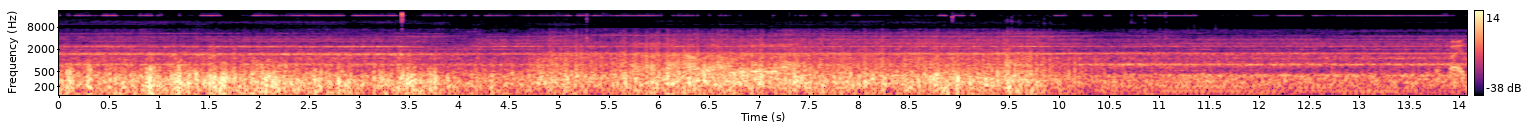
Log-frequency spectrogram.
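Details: New Wippro 5/8 kW all-in-one Chinese diesel air heater on its first run, intake unconnected, exhaust routed away, for a 2000 5.9 Cummins Freightliner MT45 van: steady combustion roar with constant fan whine, no surging or rattles; running normally, blowing lots of heat.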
